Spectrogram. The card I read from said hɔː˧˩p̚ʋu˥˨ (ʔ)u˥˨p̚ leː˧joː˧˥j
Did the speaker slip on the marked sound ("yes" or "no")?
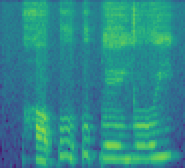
no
